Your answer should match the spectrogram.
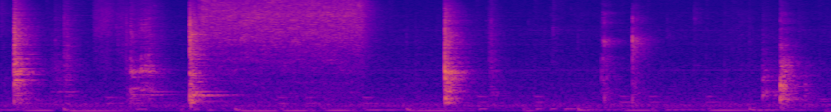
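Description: Aerosol cooking spray hissing into an aluminium baking pan in one burst of almost two seconds, about two seconds in. Before and after it come sharp clacks of the pans being handled, the loudest about halfway through.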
